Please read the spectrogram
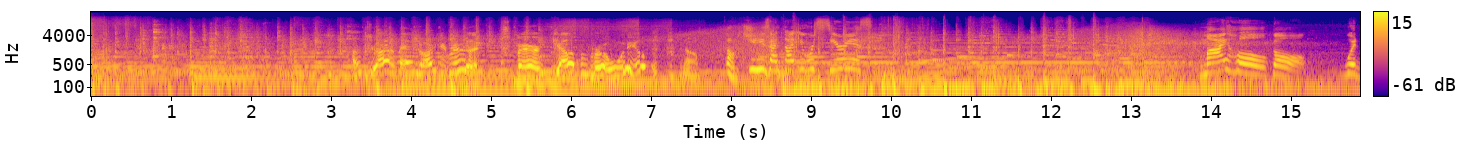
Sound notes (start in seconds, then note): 6.7 sobs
